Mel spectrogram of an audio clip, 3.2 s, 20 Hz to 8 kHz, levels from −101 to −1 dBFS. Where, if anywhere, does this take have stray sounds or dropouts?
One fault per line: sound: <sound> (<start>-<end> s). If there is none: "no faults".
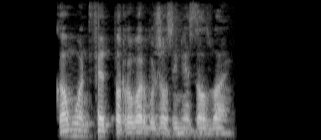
no faults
